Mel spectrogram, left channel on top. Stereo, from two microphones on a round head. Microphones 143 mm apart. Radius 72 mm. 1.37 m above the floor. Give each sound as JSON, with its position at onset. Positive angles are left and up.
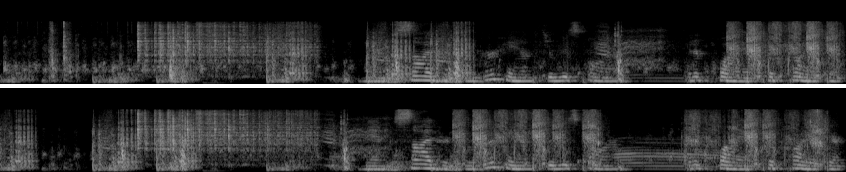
{"t": 1.4, "sound": "a dropped coin", "side_deg": -20, "distance_m": 1.0}
{"t": 3.6, "sound": "a woman speaking", "side_deg": -60, "distance_m": 2.5}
